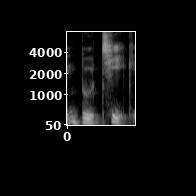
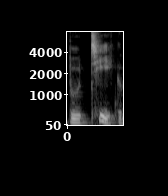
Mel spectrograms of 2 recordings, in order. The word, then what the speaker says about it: boutique: say it is a boutique it has two syllables the stress again is on that second syllable and of course with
